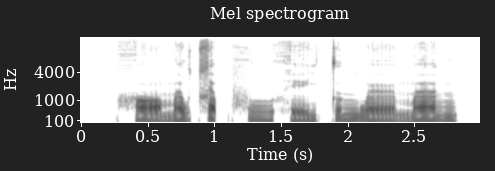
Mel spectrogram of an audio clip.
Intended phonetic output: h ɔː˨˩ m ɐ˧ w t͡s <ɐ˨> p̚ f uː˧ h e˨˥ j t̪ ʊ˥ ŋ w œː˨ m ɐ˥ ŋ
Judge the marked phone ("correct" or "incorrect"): incorrect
